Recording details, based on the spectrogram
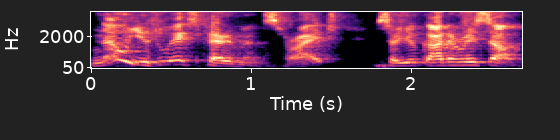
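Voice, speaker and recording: Speaking with a German accent, a man talks at a moderate pace. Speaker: tech conference speaker. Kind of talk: conference talk. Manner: halting.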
